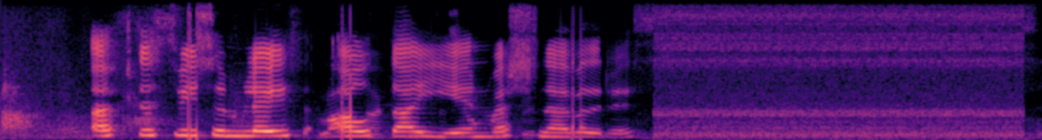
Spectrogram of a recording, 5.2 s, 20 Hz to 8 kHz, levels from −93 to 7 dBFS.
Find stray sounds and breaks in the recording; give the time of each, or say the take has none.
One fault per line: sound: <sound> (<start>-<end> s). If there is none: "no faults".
no faults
